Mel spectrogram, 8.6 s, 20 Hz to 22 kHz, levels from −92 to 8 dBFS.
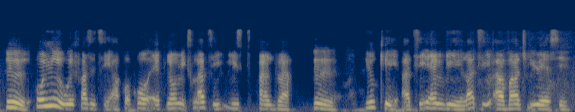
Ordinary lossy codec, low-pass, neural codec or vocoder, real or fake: none; 7.2 kHz; codec, 16 kHz, 2 kbps, FreqCodec, smaller model; fake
